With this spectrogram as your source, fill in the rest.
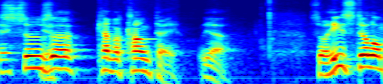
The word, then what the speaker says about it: Cavalcante: How do you pronounce that, Ball? This guy's name. Danilo Cavalcante? Souza Cavalcante.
